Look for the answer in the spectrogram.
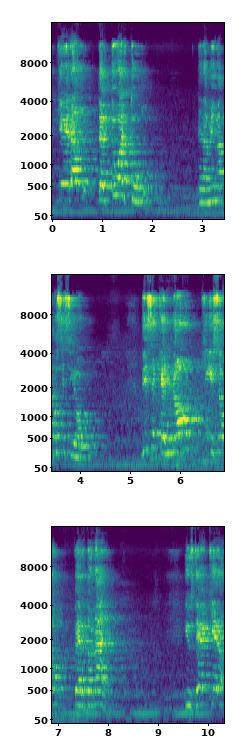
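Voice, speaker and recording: A woman's voice: on the high side, recorded from a distance. A woman preacher giving a sermon. She tells stories, acts out the quoted voices and asks the congregation questions. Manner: storytelling, acting out quoted voices, rhetorical questions. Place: church hall. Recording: echoey hall, voice from afar, faint noise.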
